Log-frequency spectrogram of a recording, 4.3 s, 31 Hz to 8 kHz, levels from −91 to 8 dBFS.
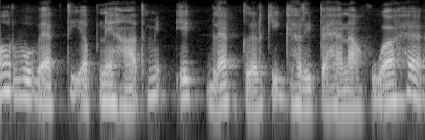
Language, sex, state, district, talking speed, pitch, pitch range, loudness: Hindi, male, Bihar, Patna, 195 wpm, 165 Hz, 135-175 Hz, -19 LUFS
